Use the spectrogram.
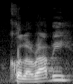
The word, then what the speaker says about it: kohlrabi: And this is kohlrabi, I think it's how it's pronounced.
